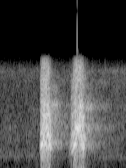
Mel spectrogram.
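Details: West Siberian Laika barking for a toy while a Shiba Inu plays nearby: two sharp, loud barks about half a second apart, then quiet.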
